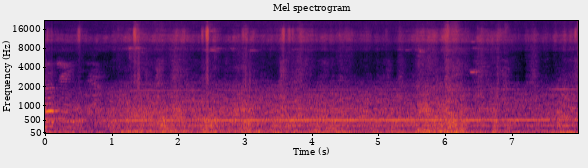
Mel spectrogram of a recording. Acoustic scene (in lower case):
bus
